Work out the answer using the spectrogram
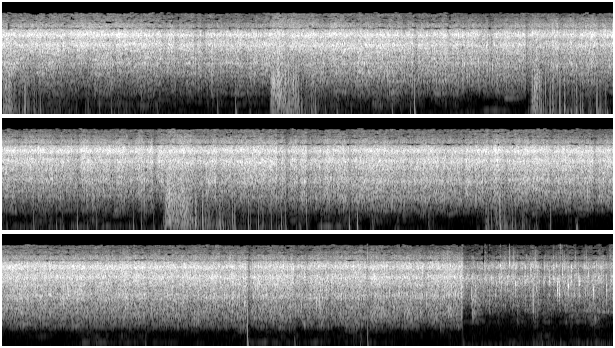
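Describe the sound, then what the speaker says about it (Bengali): Snakehead fish frying in hot oil, a loud, steady hiss and sizzle with crackling bursts that runs the whole length with no talking. "তেল ভালো মতো গরম হয়ে গেছে, এবার এক এক করে মাছগুলো ছেড়ে দেবো।"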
